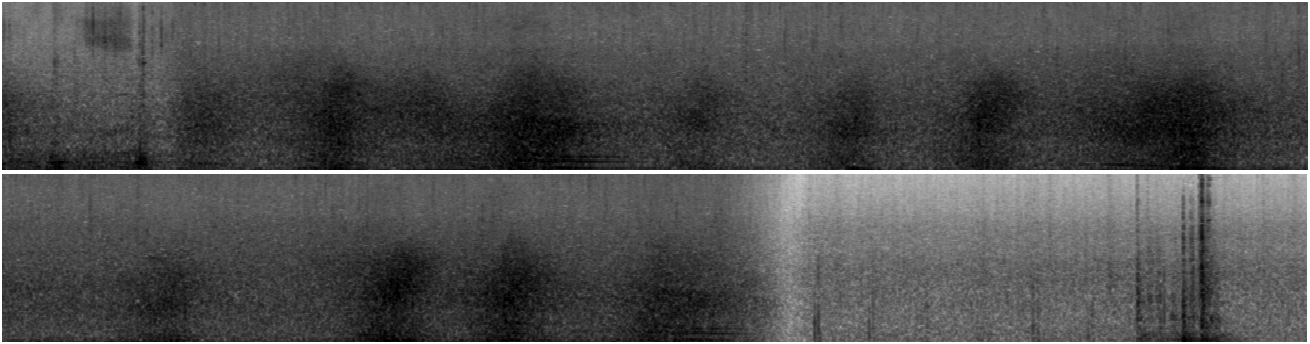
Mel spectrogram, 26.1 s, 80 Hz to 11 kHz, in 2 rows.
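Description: Heavy rain falling steadily, swelling and easing every second or two, then cut off sharply about 21 seconds in. A low thud comes near the end.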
